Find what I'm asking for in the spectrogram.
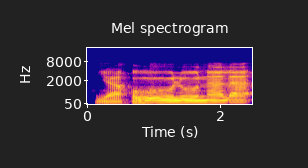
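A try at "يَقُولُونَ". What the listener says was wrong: Yaqulu, lu-nya dibaca panjang.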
